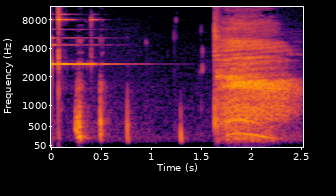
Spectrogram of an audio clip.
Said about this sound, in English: Yes, story bell. And again. And again.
